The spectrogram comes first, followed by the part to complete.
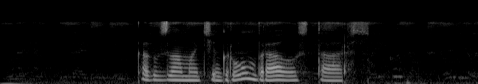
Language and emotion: Russian, neutral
